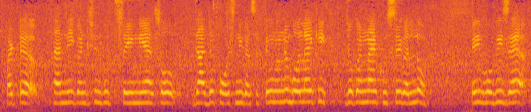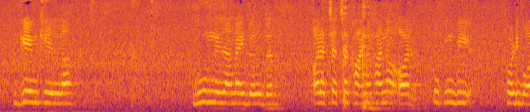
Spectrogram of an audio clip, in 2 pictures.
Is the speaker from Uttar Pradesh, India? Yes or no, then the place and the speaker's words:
yes; Muzaffarnagar, Uttar Pradesh, India; मैं यूपी मुजफ्फरनगर से बिलोंग करता हूँ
